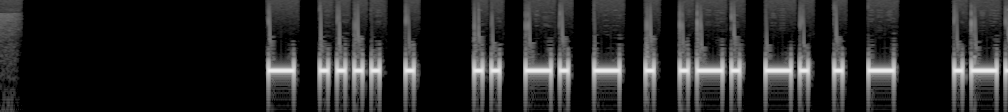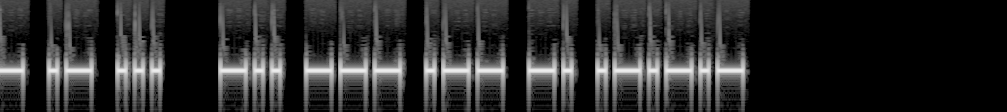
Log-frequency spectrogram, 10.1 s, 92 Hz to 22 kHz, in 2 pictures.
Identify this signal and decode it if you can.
Morse code, heard as a keyed tone, about 28 wpm, 700 Hz. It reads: THE INTERNET WAS DOWN.
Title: Sentences from Top 1000 Words - Review Part 4 - 28wpm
